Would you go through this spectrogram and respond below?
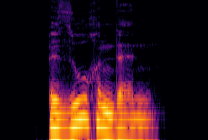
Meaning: inflection of besuchend: 1. strong genitive masculine/neuter singular 2. weak/mixed genitive/dative all-gender singular 3. strong/weak/mixed accusative masculine singular 4. strong dative plural
- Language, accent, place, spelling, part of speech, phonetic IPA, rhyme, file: German, Germany, Berlin, besuchenden, adjective, [bəˈzuːxn̩dən], -uːxn̩dən, De-besuchenden.ogg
